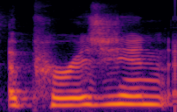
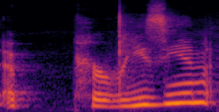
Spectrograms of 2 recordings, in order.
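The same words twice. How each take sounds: First: Tentative "Parisian", middle sound like the s in vision; trying a pronunciation. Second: "Parisian" with a buzzing z in the middle; unsure second go at "Parisian", z instead of zh; trying a pronunciation. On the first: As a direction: say "Parisian" as puh-RIZH-ee-un. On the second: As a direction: say "Parisian" as puh-REE-zee-un. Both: Shown as a demonstration. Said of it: "I don't know how to say that".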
